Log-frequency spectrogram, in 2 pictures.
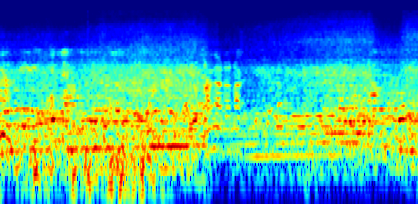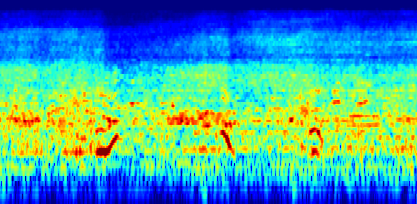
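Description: Indistinct voices over a steady background noise: dining-room chatter with no clear words.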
